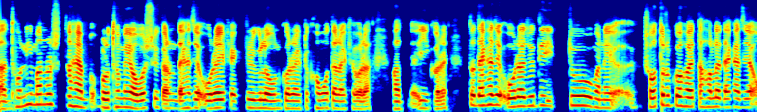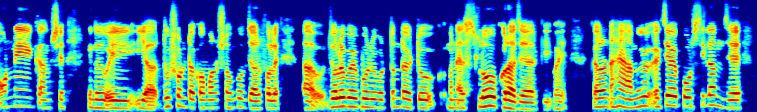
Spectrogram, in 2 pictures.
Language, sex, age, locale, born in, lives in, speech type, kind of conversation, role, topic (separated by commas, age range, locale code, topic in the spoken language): Bengali, male, 20-24, bn-BD, Bangladesh, Bangladesh, conversation, unstructured, none, জলবায়ু পরিবর্তন আমাদের দৈনন্দিন জীবনে কী ধরনের পরিবর্তন নিয়ে আসে?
